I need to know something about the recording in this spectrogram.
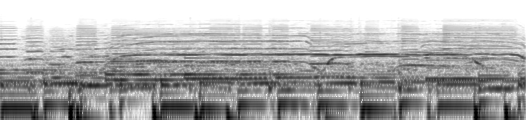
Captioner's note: people cheering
